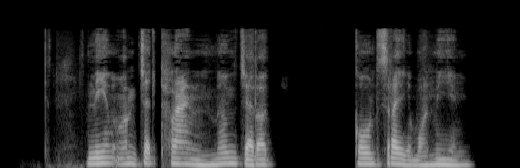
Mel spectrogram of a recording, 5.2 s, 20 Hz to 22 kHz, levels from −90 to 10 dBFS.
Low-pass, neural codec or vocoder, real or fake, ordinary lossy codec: 10.8 kHz; codec, 24 kHz, 1 kbps, SNAC; fake; MP3, 64 kbps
